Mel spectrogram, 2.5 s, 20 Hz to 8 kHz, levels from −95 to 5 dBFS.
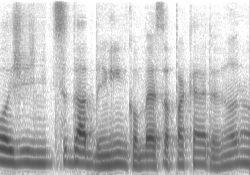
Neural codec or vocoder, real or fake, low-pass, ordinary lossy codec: codec, 16 kHz, 0.8 kbps, ZipCodec; fake; none; none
